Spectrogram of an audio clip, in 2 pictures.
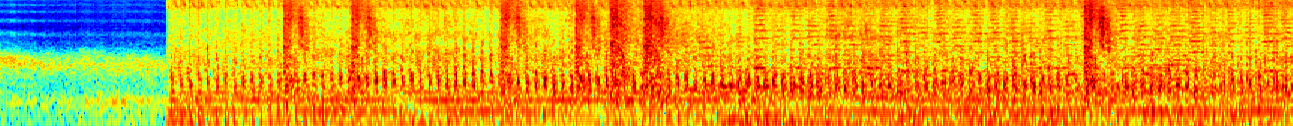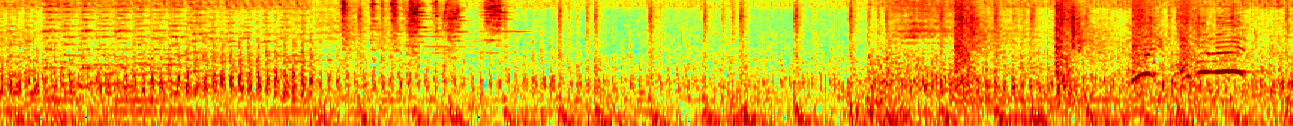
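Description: Loud action-film background score with sustained low notes and pounding percussion, starting about a second and a half in, with sharp hits scattered through it.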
